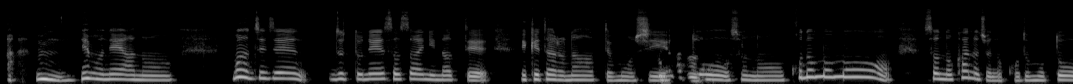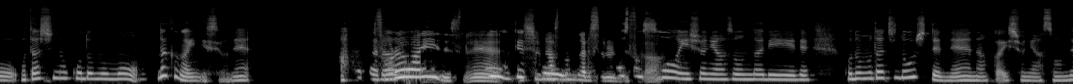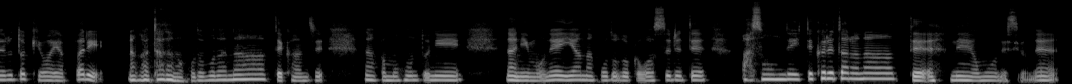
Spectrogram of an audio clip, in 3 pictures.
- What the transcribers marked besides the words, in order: other background noise
- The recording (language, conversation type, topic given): Japanese, advice, 友だちがストレスを感じているとき、どう支えればいいですか？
